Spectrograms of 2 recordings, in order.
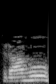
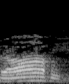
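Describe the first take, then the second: First: The word ends with an 'o' vowel. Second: The word ends with a short 'u' vowel. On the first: The speaker calls it wrong. "ਰਾਹੋ ਹੂੜਾ ਨਹੀਂ ਲਾ ਜਾਣਾ" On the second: The speaker calls it right. "ਰਾਹੁ ਇਸ ਤਰ੍ਹਾਂ ਬੋਲਣਾ"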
